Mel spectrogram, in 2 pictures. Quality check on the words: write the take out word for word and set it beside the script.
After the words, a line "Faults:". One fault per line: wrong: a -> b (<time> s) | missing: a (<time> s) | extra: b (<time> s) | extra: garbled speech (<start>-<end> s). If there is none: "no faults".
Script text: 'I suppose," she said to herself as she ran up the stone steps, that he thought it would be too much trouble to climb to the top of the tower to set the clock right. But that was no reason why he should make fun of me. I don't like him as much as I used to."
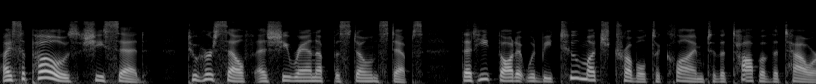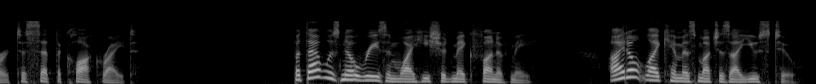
'I suppose," she said to herself as she ran up the stone steps, that he thought it would be too much trouble to climb to the top of the tower to set the clock right. But that was no reason why he should make fun of me. I don't like him as much as I used to."
Faults:
no faults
